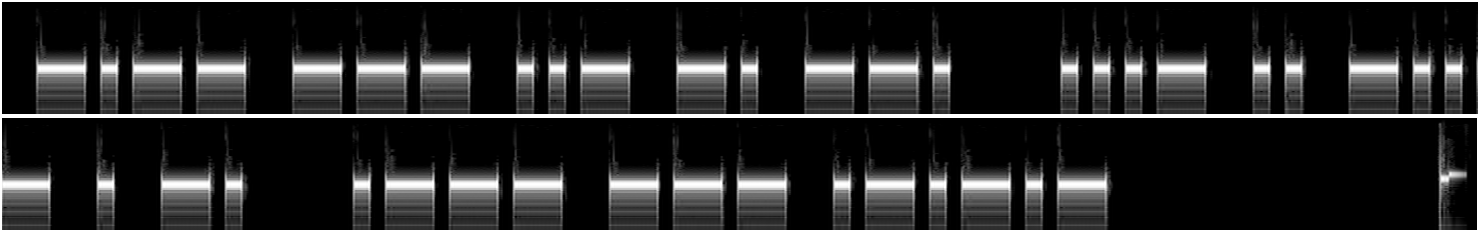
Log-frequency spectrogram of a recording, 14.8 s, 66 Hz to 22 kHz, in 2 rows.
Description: Morse code, heard as a keyed tone, about 15 wpm, 700 Hz. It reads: YOUNG VIXEN JO.
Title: Pangram Challenge v2 - 15wpm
